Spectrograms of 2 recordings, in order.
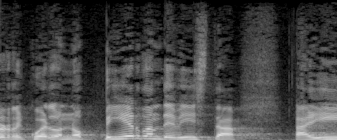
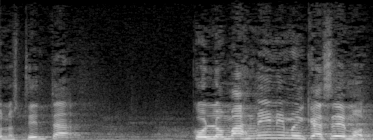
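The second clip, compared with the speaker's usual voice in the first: ordinary talk, nothing marked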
